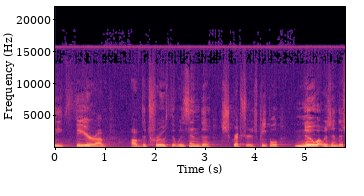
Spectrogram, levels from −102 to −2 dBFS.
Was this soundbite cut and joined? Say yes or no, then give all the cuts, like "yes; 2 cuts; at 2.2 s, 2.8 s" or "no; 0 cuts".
no; 0 cuts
